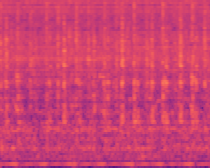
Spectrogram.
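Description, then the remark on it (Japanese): A sewing machine runs steadily, making a strange, suspicious noise: its motor hums with a rapid, rhythmic knocking pulse that repeats several times a second, sounding slightly rough and labored. “なんかミシンが怪しい音してきてやだやだまあねこれ壊れたらねほんとマジで職業用ミシン手出しちゃおうかなとか思ったりしてるけどね”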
